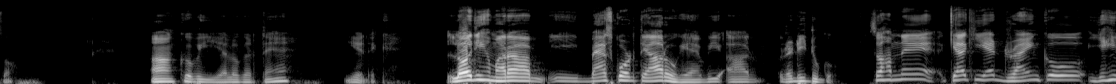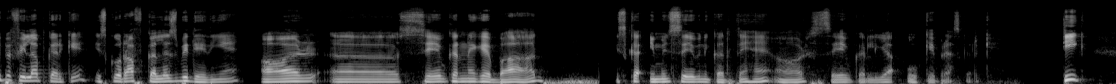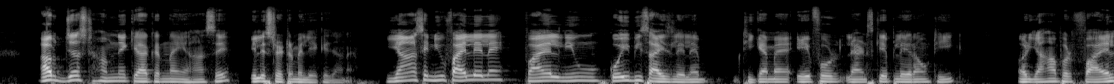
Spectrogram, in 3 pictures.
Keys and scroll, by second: 13.5 ctrl+s, 16.2 ctrl+s, 17.1 ctrl+shift+s.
